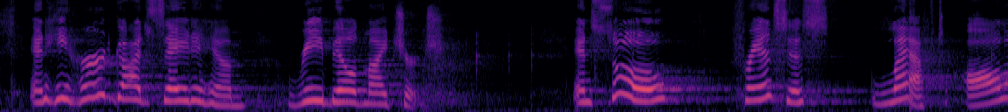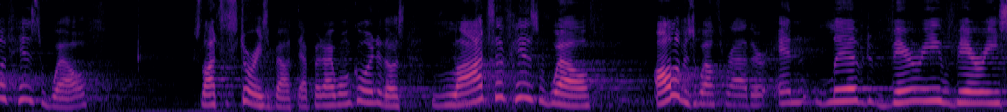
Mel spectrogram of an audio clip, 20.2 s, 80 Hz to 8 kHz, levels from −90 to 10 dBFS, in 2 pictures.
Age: 50-69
